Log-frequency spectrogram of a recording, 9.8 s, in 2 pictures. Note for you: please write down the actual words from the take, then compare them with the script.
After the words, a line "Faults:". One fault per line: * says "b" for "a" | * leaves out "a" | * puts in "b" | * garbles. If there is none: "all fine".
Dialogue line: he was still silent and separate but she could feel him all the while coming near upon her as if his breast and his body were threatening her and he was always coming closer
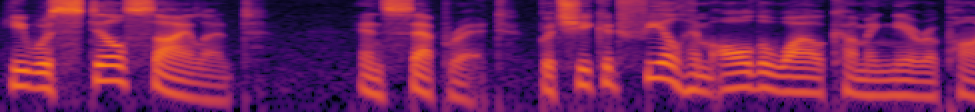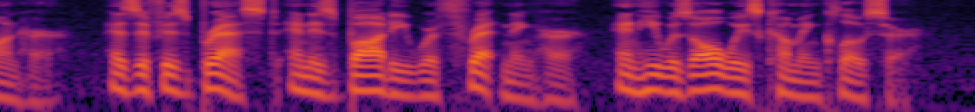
he was still silent and separate but she could feel him all the while coming near upon her as if his breast and his body were threatening her and he was always coming closer
Faults:
all fine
